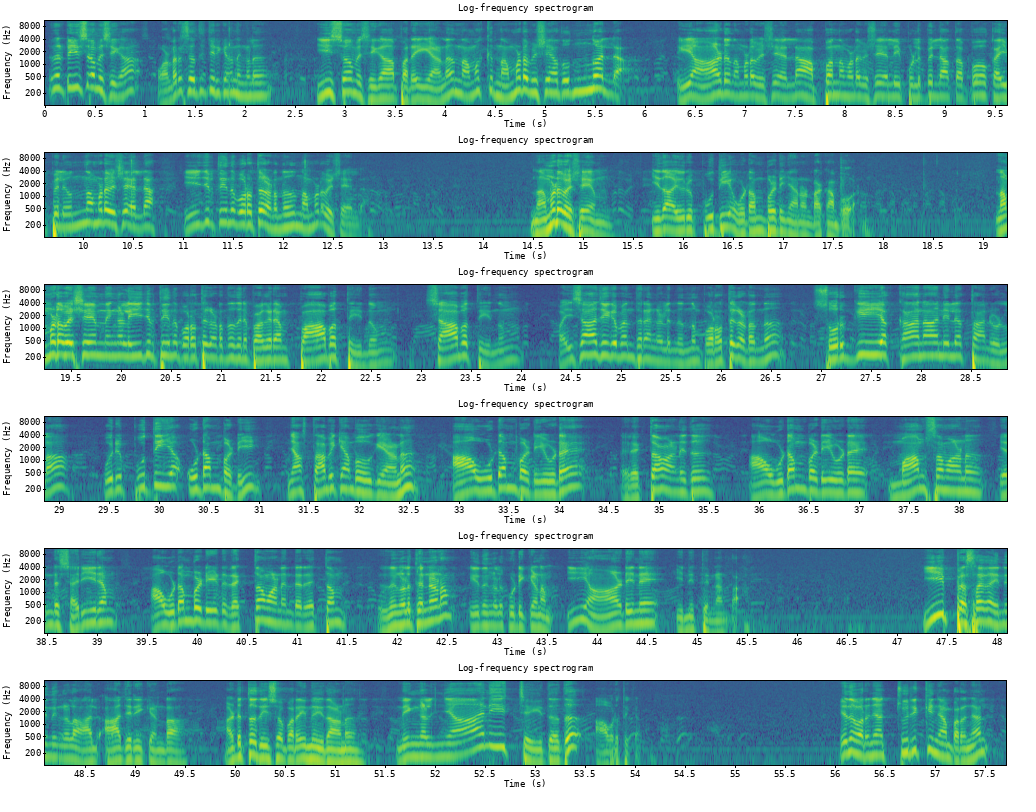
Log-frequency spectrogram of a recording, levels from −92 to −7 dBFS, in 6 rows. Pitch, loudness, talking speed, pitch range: 175 Hz, -19 LUFS, 110 wpm, 150-210 Hz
